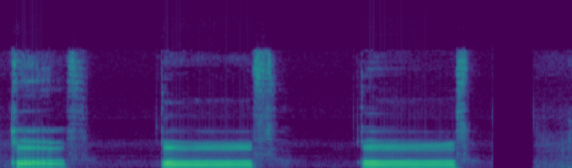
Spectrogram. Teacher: جو کہ زبان کی جڑ اوپر تالو کے ساتھ سختی سے لگ جائے۔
